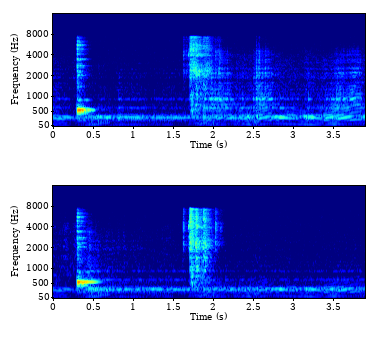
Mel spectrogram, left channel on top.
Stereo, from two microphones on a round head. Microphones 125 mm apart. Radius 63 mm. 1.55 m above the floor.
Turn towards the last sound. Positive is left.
turn(degrees=-55)  # may be behind; listen again after turning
